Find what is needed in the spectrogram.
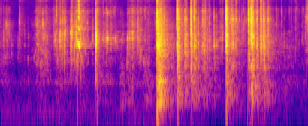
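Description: A plastic hardware bag crinkling as it is handled and emptied, with small stainless steel screws and fittings clattering onto a hard plastic boat hull: a run of sharp clicks and rattles.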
